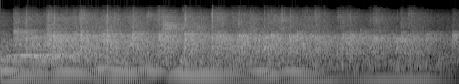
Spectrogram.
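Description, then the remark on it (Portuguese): An audience applauds Jesus at a night service, steady dense clapping filling the whole stretch at an even level, with a sustained low musical drone or keyboard tone held underneath and fading slightly at the end. “E quem já vai recebendo aí a palavra profética sobre a tua vida, já vai aplaudindo Jesus aí, tá bom?”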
